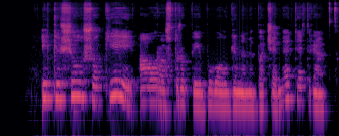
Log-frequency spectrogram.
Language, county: Lithuanian, Telšiai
